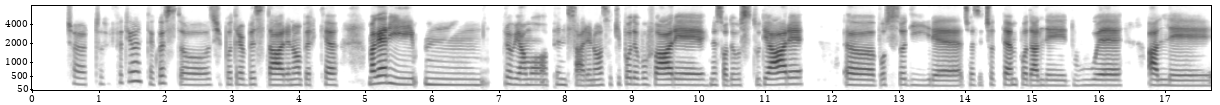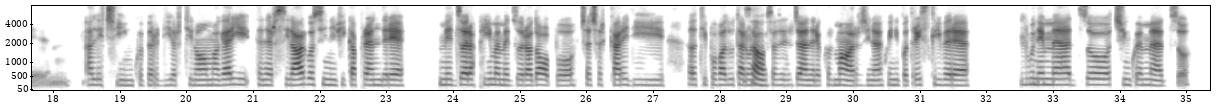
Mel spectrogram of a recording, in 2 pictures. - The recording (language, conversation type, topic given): Italian, advice, Come descriveresti l’assenza di una routine quotidiana e la sensazione che le giornate ti sfuggano di mano?
- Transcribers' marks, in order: "Certo" said as "cetto"; "Cioè" said as "ceh"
